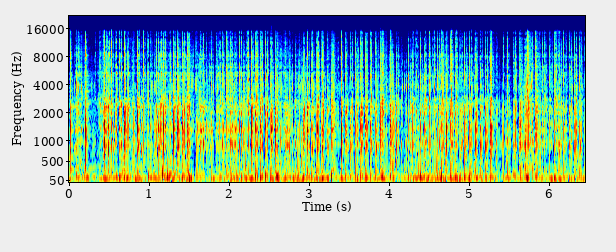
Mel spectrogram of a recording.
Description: Play-doh container is loud because it's shaking and the Play-doh is unbalanced.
